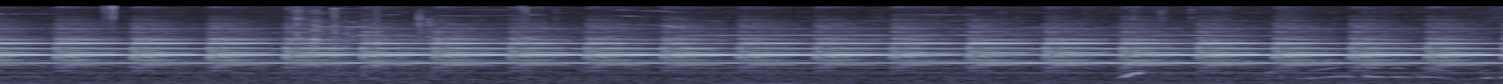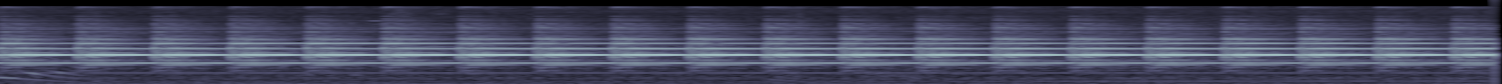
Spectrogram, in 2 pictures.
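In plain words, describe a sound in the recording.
A railroad crossing bell rings rapidly and steadily.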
